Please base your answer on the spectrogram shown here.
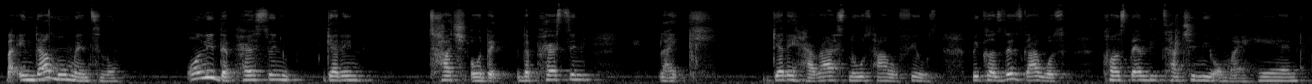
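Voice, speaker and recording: A young woman with a Ghanaian accent tells a story to camera in an emphatic, animated way, mixing local slang into her talk. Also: mid-range voice, unhurried. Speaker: vlogger.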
